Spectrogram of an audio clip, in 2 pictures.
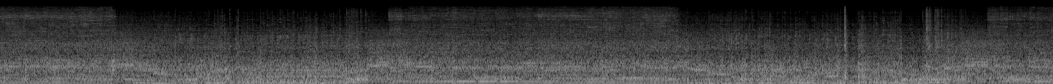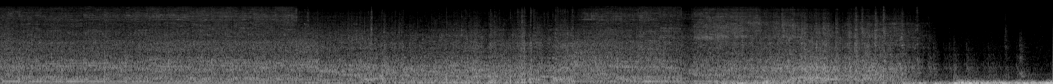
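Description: A gas-engine portable band sawmill runs and cuts through a white oak log.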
